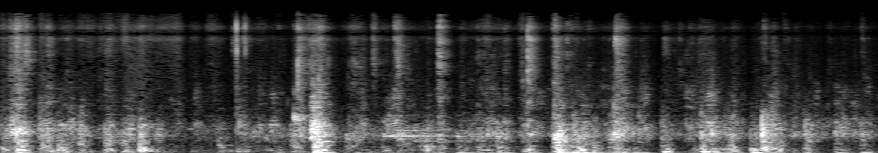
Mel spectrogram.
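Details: Fourteen-week-old miniature Labradoodle puppies playing with poodles in a living room: soft, brief whimpers and muffled play noises amid steady scuffling, thumps and the tapping of paws on the floor, with a faint high hum throughout.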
